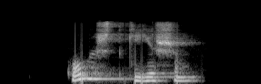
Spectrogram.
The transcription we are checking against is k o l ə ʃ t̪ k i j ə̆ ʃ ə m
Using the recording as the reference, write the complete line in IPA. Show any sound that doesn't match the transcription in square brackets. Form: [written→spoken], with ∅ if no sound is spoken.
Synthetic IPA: k o l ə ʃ t̪ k i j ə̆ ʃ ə m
